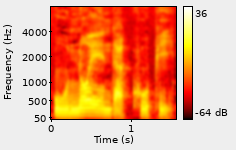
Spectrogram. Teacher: You will find that in the Shona language, most sounds remain exactly the same and the vowels are pronounced separately even if they are coming right after the other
